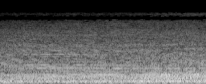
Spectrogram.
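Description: Several motorcycle engines running hard together, a dense steady drone that grows louder as the bikes approach.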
